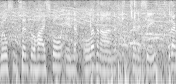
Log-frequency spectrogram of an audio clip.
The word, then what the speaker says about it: Lebanon: Jasmine Hassel out of Wilson Central High School in Lebanon, Tennessee. Did I pronounce that right, Coach Pack? Lebanon is correct.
